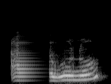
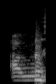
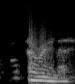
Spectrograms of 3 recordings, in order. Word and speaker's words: Ara: and to you see Aro am I saying it correctly your name ARA sorry ARA yes that's okay so I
